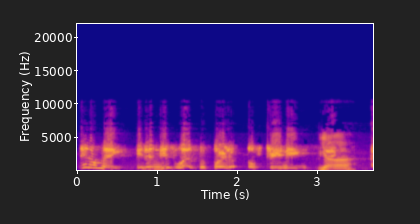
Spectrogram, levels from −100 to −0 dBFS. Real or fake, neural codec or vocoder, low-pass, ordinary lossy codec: real; none; none; none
